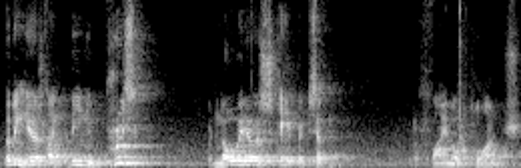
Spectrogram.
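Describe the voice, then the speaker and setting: A man plays an aggrieved old male veteran in a staged reading, cursing and griping. His fairly high voice swings widely in pitch. It rings through a very echoey hall, picked up from a distance. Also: expressive, normal speed, lightly acted. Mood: weary despair. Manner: aggrieved, profane ranting. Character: bitter, griping, foul-mouthed old male army veteran. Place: indoor live staged reading. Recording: echoey hall, distant mic, rumbling noise.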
